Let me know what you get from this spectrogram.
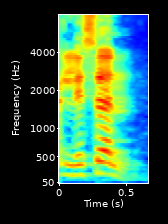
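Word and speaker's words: listen: Number 27 पर है लिसन एल आई एस टी ई एन लिसन लिसन यानी सुनना एल आई एस टी ई एन लिसन लिसन यानी सुनना इसमें आपका आपका टी साइलेंट रहेगा।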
